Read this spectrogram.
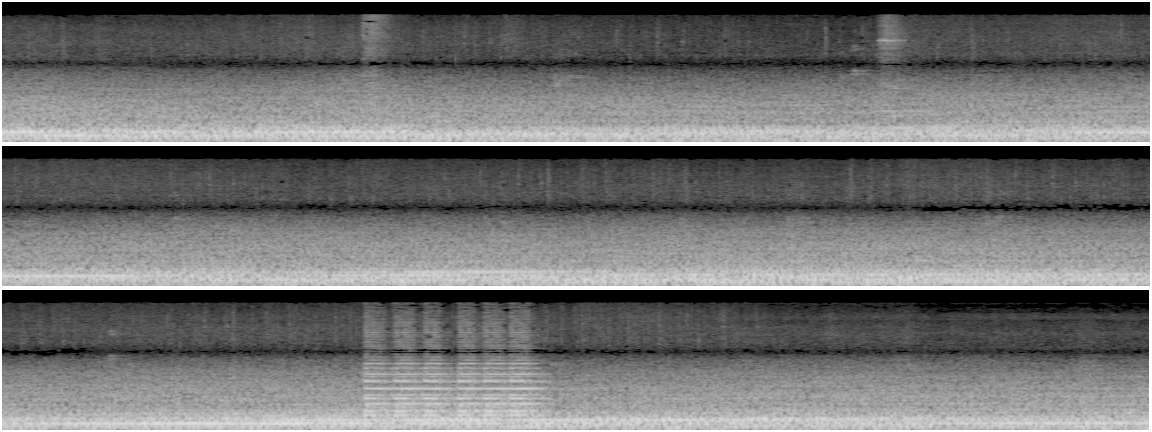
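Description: A bus engine rumbles steadily as it drives along.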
